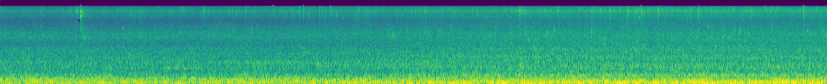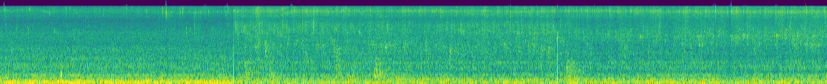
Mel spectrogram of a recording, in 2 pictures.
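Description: Breadcrumbed fish fillets frying in oil in a pan on a gas stove: a steady sizzle over a low hum, the sizzle growing louder and brighter about ten seconds in.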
